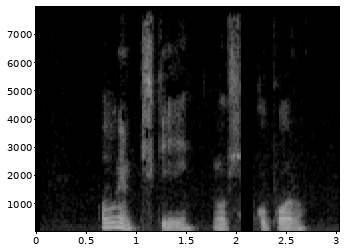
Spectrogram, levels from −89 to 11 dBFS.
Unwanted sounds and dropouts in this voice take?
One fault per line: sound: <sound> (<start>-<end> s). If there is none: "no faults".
sound: dropout (2.0-2.2 s)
